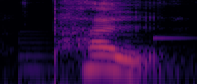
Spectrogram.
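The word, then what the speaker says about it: फल: Pen, p, and this is the forceful sound of p, that is p, and lemon, l. So it's p plus l, phal. Phal. We pronounce this as phal.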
